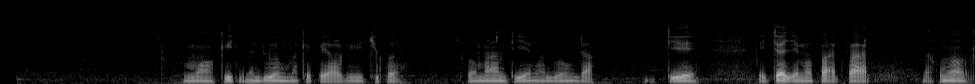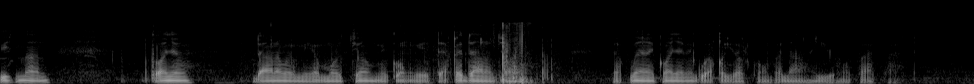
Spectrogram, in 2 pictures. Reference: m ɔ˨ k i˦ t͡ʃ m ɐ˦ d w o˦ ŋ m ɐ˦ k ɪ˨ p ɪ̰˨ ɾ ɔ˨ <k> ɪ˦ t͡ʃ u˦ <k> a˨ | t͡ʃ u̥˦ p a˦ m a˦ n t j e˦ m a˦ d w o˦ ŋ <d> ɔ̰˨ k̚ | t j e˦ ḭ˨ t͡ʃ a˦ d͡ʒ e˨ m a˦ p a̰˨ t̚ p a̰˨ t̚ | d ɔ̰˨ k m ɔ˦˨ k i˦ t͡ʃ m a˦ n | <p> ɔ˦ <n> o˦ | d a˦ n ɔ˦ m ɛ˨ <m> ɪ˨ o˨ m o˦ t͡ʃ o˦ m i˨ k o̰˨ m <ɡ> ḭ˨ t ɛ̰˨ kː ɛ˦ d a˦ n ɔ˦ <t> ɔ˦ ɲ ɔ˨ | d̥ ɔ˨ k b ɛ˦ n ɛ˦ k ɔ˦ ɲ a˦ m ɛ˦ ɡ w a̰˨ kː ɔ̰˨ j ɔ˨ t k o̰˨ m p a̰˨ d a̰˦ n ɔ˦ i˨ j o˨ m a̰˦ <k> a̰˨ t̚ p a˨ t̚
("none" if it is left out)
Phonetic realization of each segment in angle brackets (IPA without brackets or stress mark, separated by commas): ɡ, p, d, k, ɲ, m, ɡ, t͡ʃ, p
